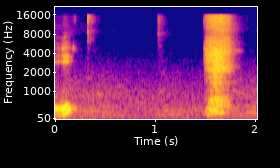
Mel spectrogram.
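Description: A single short, sharp burst of breath noise from a person, about one and a half seconds in.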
